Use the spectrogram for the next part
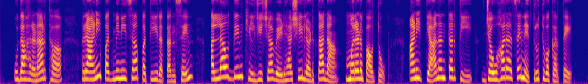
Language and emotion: Marathi, neutral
